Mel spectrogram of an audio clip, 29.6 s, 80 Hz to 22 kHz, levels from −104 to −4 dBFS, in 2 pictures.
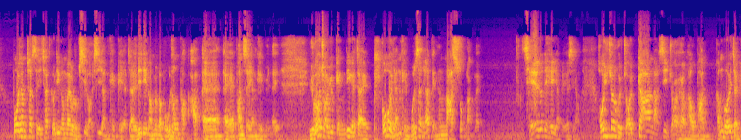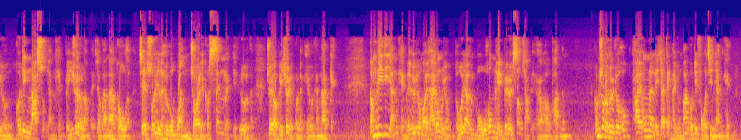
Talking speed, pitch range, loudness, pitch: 360 characters per minute, 100-135 Hz, -14 LUFS, 110 Hz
